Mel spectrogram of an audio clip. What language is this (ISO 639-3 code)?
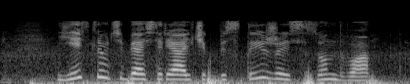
rus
